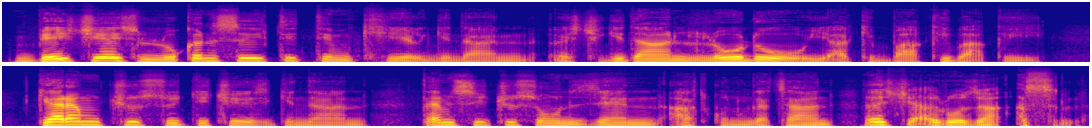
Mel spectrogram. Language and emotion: Kashmiri, neutral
